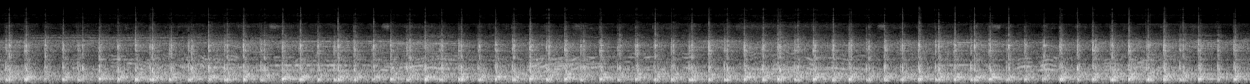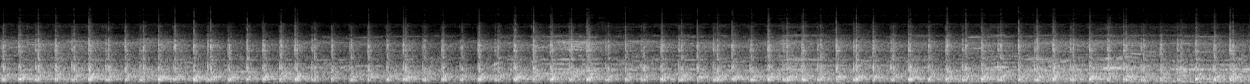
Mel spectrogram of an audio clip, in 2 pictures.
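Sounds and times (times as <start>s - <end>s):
steady ringing: 0.0s - 25.0s
temple percussion fast beat: 0.0s - 25.0s.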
